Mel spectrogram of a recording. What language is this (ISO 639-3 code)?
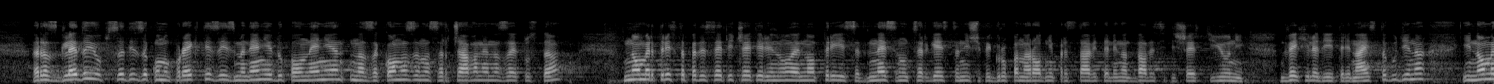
bul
